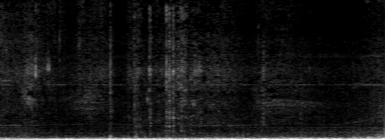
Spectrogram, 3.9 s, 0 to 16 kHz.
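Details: C5 Corvette V8 at idle: deep burble with an uneven, lumpy pulse and a slight swell in revs; rough idle, cause not yet clear.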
